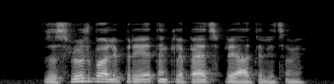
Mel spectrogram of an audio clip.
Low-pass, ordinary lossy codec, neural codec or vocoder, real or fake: 7.2 kHz; none; none; real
